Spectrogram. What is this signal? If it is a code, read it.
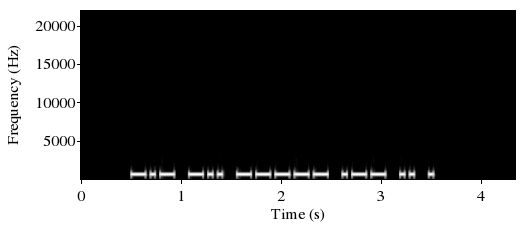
Morse code, heard as a keyed tone, about 25 wpm, 700 Hz. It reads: KD0WIE
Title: USA Call Signs - 6 Characters - Repeated 2x - 25wpm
